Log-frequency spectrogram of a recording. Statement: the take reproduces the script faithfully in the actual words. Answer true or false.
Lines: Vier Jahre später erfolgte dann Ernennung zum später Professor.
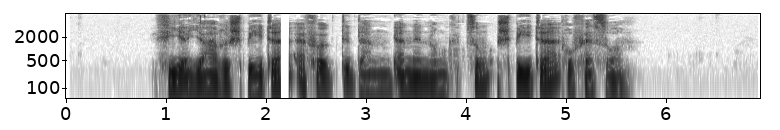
true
